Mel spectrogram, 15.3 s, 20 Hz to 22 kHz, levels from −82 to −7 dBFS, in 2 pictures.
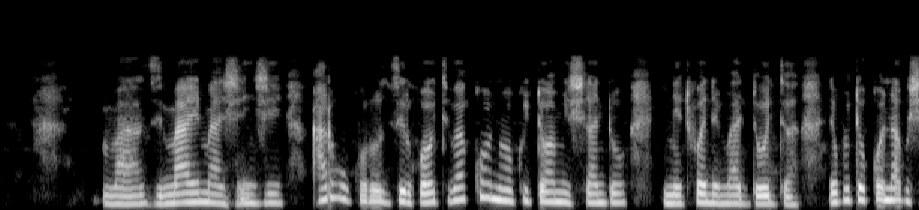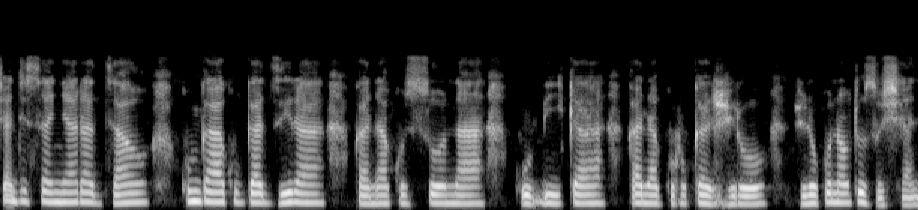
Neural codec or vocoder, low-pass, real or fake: codec, 16 kHz, 8 kbps, FunCodec, trained on LibriTTS, 25 frames a second; 7.2 kHz; fake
